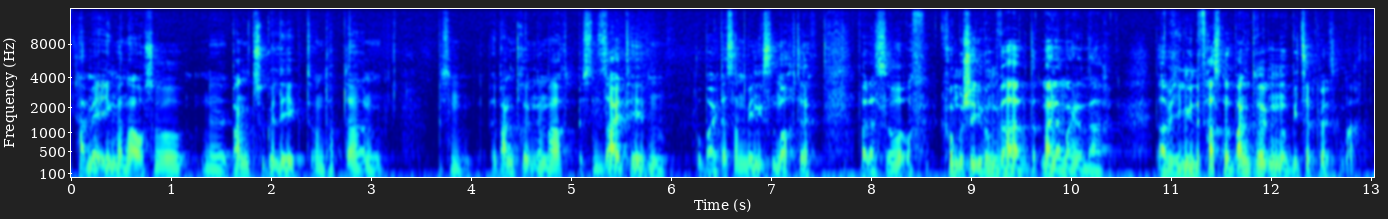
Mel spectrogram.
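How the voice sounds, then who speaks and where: At a very fast pace, a man with medium pitch talks with fairly even intonation. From northern Germany (Lower Saxony, Cloppenburg). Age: 20s. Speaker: natural bodybuilder and student. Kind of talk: casual interview chat. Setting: in the same room, sharing one microphone.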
